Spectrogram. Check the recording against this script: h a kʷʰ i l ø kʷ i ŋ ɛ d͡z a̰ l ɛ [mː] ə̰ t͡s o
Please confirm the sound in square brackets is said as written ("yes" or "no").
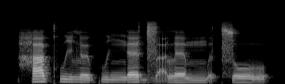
yes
